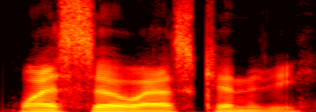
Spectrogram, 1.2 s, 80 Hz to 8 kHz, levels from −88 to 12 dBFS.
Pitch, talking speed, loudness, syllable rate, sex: 125 Hz, 200 wpm, -18 LUFS, 6.7 syllables/s, male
